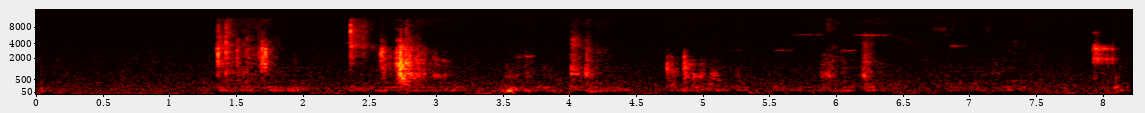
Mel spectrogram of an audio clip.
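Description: Faint, scattered clicks and knocks at irregular intervals, carried over an open video-call microphone, with a few brief high blips in between.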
